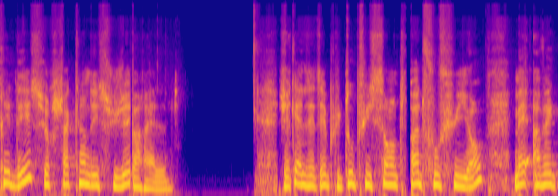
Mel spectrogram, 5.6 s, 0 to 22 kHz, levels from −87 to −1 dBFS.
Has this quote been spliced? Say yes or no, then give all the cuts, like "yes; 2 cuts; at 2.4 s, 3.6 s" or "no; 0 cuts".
yes; 3 cuts; at 1.3 s, 2.9 s, 4.1 s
